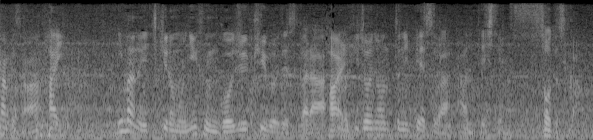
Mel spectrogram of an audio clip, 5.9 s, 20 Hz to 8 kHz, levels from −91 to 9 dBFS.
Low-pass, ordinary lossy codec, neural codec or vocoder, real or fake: 7.2 kHz; AAC, 32 kbps; none; real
